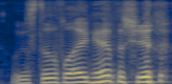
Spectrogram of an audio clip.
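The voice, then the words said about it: Imitates another person's voice. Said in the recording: “give us your Alec Guinness impression”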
